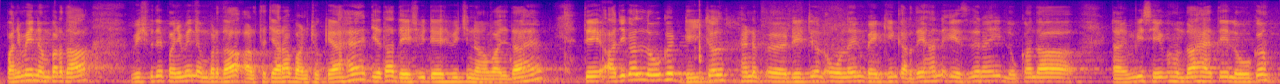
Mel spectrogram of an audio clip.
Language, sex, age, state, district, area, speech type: Punjabi, male, 18-30, Punjab, Patiala, rural, spontaneous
